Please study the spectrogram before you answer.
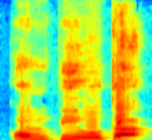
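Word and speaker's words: コンピューター: camera তারপরেরটা যায় কম্পিউতা কম্পিউতা এখানে দেখেন দুইটা টান আছে এর জন্য আগের পিউটা টান হবে তারপরে একটু টান হবে কম্পিউতা কম্পিউতা মানে কম্পিউটার কম্পিউ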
